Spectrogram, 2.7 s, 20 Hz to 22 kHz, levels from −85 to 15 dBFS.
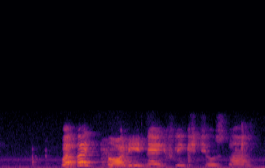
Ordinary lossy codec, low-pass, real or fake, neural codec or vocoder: none; none; real; none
